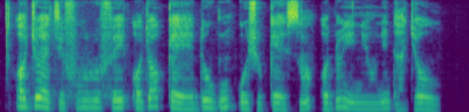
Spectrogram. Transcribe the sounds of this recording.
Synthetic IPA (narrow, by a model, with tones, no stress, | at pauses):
ɔ˧d͡ʒɔ˦ɛ˦˧˨ti˧fu˧ɾu˧fe˧ɔ˧d͡ʒɔ˦kɛ˦˨ɛ˨˦do˦ɡũ˦o˧ʃu˨kɛ˨sã˨˦ɔ˧dũ˦ji˧˨nĩ˧o˧nĩ˦da˨d͡ʒɔ˦o˨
